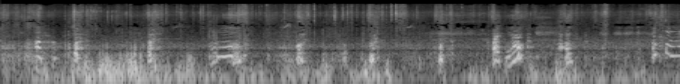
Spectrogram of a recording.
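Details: Boxer puppy playfully barking at a shadow indoors: short, harmonic yelps and barks scattered through the recording, with a person talking and laughing over them.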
